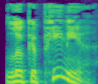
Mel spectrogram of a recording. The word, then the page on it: leukopenia: British English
